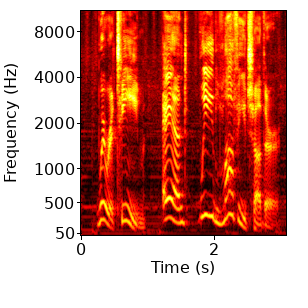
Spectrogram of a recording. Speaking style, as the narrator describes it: all called out in unison

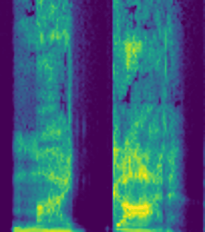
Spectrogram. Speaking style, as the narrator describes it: I cried as the light broke in upon me all at once

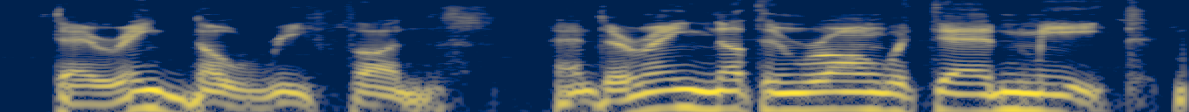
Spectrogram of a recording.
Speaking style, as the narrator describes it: Mike snapped

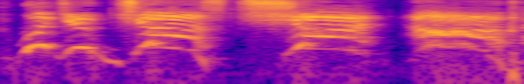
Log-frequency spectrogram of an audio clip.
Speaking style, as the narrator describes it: she starts screaming through her window

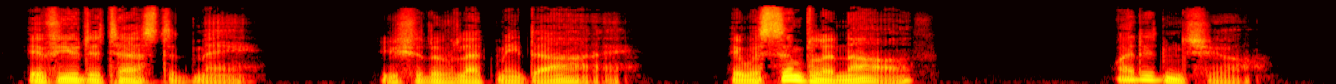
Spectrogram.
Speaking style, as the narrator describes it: He said to her, gently

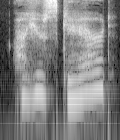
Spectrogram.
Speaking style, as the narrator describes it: I whispered

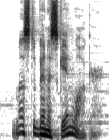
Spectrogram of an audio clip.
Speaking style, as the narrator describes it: He laughed and said

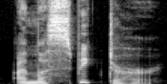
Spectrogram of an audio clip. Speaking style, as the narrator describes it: he said

